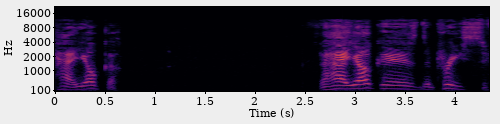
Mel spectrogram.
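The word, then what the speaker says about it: Heyoka: That word is properly pronounced Hayoka.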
